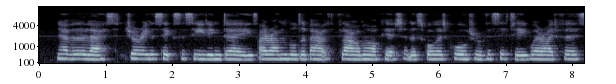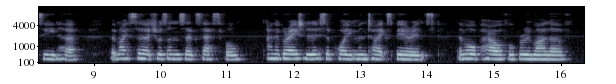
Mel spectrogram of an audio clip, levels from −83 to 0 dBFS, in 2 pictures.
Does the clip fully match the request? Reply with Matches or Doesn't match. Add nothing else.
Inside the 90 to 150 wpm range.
Doesn't match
